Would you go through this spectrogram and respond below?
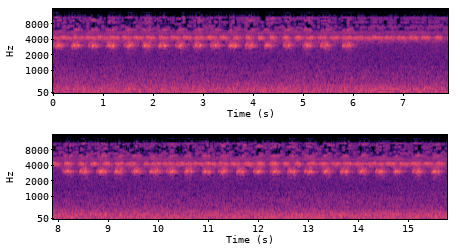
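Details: Night-time cricket chirping on a summer evening, even high pulses repeating quickly. The lower-pitched strand drops out for about two seconds midway while a higher strand carries on, all above a soft low rumble.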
